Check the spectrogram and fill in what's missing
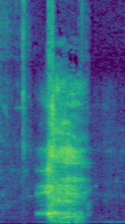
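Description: A single short, rough throat-clearing cough close to the microphone, harsh and throaty, with near silence before and after.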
